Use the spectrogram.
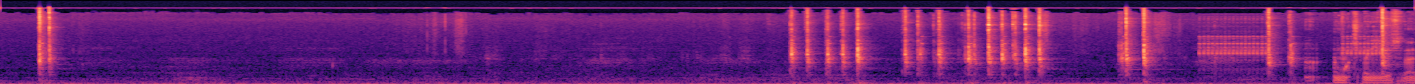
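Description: Keys clatter on a computer number keypad in bursts of quick presses separated by pauses, fairly close, over a low background hum, with a voice talking at times.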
